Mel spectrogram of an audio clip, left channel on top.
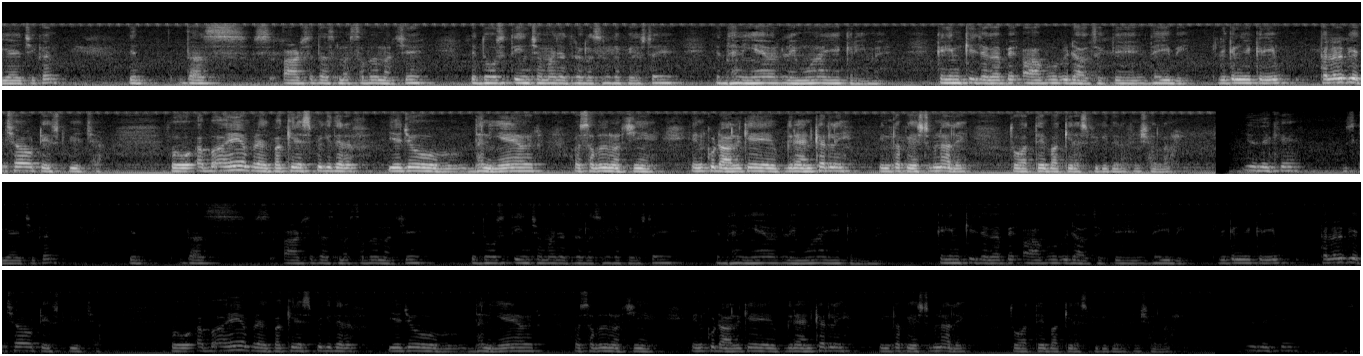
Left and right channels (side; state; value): right; quieter; 27.5 dB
